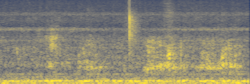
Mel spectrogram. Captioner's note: whispering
